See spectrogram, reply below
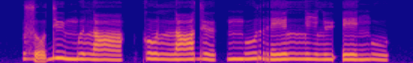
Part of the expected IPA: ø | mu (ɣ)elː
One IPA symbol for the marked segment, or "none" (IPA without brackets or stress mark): r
